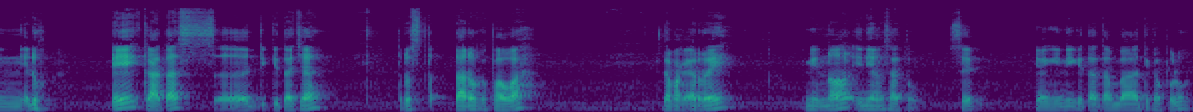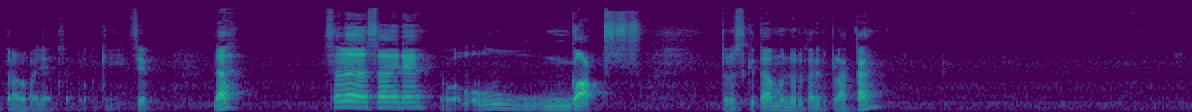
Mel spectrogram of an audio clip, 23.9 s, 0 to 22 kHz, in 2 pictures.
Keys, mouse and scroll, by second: 0.6 click, 1.2 right click, 1.8 ctrl+z, 2.2 KP_1, 2.6-3.0 scroll up 4, 2.8 shift+middle click, 3.2 e, 4.7 scroll down 2, 4.9 shift+middle click, 5.3 Tab, 5.5 scroll down 3, 6.1 g, 8.3 click, 9.5 click, 10.2 Tab, 12.0 click, 13.7 click, 14.2 middle click, 14.5 scroll down 1, 15.0-15.4 scroll down 2, 15.0 z, 15.6 middle click, 15.8 scroll up 5, 16.1 middle click, 17.4 shift+middle click, 18.3 g, 19.9-20.5 scroll down 4, 20.5 shift+right click, 21.1 g.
